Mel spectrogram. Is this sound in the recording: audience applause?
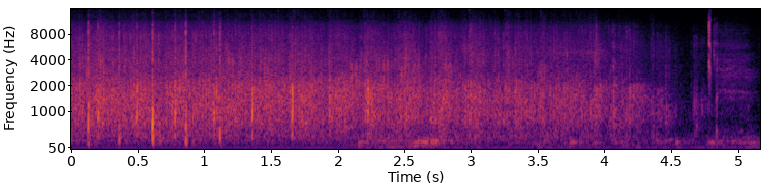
yes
